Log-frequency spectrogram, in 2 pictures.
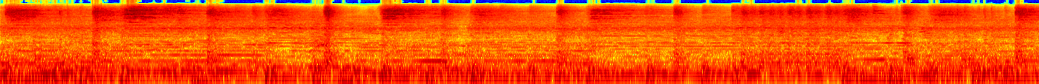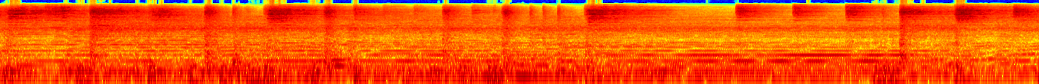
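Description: A rock band playing loudly and continuously in a heavy, metal style: a drum kit with dense cymbal hits and distorted electric guitar.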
